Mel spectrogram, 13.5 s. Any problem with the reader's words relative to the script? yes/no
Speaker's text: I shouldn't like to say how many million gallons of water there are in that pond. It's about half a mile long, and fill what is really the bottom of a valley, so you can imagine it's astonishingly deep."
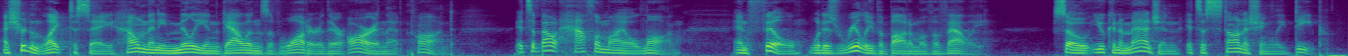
no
